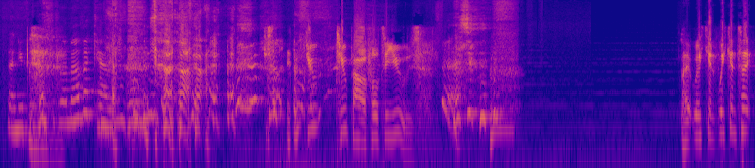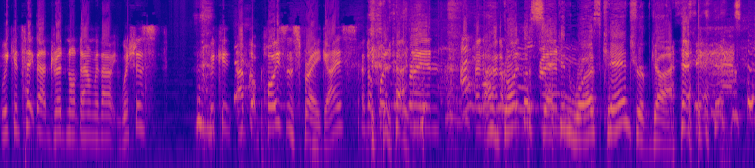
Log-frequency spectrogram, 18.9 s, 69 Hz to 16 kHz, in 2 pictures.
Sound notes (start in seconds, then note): 1.2 all laugh; 2.8 more giggles; 5.2 giggles; 13.9 all chaotic exclaiming; 17.8 laughs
